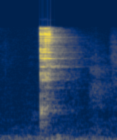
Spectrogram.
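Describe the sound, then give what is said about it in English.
Two wine glasses touch together in a toast, a single bright glass clink ringing out sharply, then fading with a shimmering tail over a quiet background. “Before we begin, we better cheers.”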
